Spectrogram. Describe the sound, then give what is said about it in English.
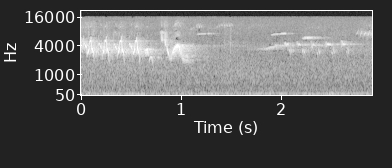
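Woodland birdsong in woods along a hollow way, with a burst of rapid high chirps and trills early on, then fainter thin whistled notes, all over a steady low rumble of background noise. “Lots of bird life here.”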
